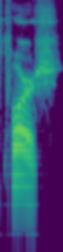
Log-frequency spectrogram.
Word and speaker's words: Porsche: a hood it's a bonnet it's not it's Porsche when I did a video on gluta I'd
